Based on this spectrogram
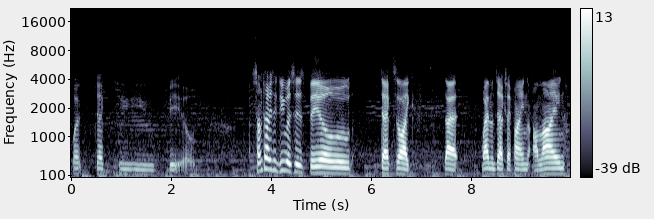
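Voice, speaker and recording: A man's voice: medium pitch, slow pace, clean tone, muffled recording, faint music behind. A man in his twenties from California giving casual, rambling gameplay commentary and correcting himself as he goes. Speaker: gaming YouTuber.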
